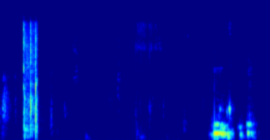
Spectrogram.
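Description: A brief clattering burst of a few quick knocks about a third of a second in, then an indistinct person's voice near the end.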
